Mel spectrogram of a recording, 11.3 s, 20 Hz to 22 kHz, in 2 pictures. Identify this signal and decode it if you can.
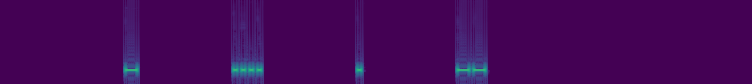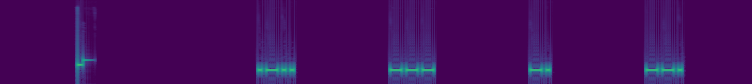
Morse code, heard as a keyed tone, about 40 wpm, spaced as for 11 wpm, 700 Hz. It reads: THEM LONG
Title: 8x Character Spacing - Top 100 Words - 40wpm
